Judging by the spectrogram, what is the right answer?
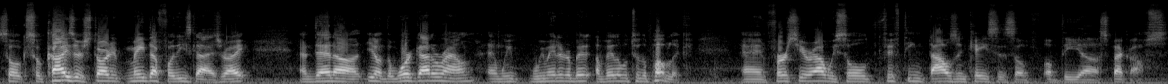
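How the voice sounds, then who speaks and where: A man with a plain, everyday voice speaks at a moderate pace, his fairly high pitch moving with ordinary variation. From Cuba, raised in New Jersey and Miami. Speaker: cigar company executive. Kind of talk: casual interview. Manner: casual, with many fillers and repetitions.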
